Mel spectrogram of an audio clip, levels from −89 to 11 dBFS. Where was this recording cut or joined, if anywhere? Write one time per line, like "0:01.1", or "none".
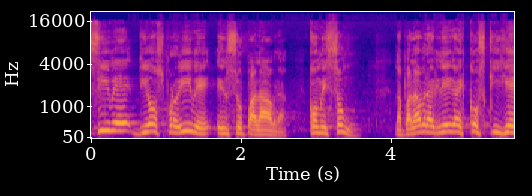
0:02.8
